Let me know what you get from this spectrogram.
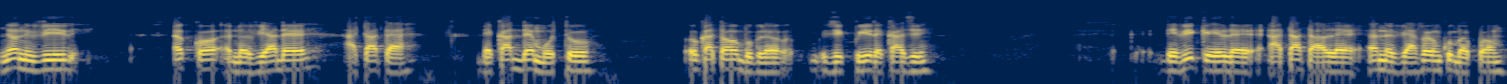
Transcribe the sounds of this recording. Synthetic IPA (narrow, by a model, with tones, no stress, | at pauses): ɲɔ̃˦nũ˨vi˦ | ɛ˦kɔ˦ḛ˨nɔ̃˨vi˨a˨ɖɛ˦a̰˨t̪a˦t̪a˨ | ɖe˨ka˦ɖe˦mo˨t̪o˦ | wʔo̰˦ka˦t̪ã˦wo˦bu˨blɔ˨zi˨k͡pu˨˦i˦ɖɛ˨ka˦d͡ʑi˦ | ɖe˨vi˦ke˨lɛ˨a̰˨t̪a˦t̪a˨lɛ˨e˦nɔ̃˨vi˨a˨ɸe˦ŋ̩˦ku˦mɛ˨k͡pɔ˦m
